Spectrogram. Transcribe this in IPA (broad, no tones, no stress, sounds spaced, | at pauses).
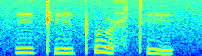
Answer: i kʼ i pʼ u ħ tʼ i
